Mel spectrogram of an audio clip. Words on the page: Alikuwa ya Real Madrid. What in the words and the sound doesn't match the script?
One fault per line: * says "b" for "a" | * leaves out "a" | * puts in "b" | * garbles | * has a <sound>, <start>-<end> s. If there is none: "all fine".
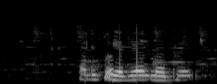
all fine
